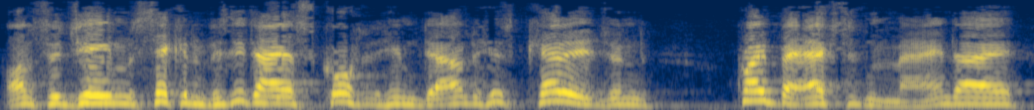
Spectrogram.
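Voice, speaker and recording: An actor playing a genteel, hesitant British doctor who tells stories in a fussy way, in 1940s radio style. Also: male voice, high voice, lively intonation, moderate pace, a bit bright. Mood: coy. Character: genteel, flustered British doctor, loyal storyteller. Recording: dull lo-fi old radio recording.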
